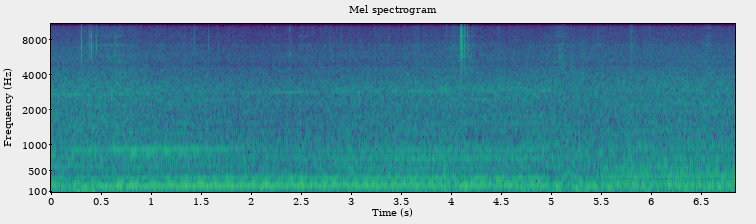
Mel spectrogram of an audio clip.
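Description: Nissan 350Z's 3.5-litre V6 engine pulling hard under load, heard from inside the cabin over tyre and road noise. About five seconds in, the engine note drops to a lower steady pitch as the driver shifts up a gear.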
